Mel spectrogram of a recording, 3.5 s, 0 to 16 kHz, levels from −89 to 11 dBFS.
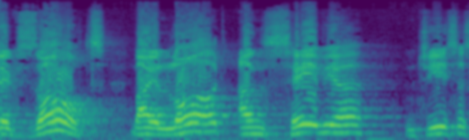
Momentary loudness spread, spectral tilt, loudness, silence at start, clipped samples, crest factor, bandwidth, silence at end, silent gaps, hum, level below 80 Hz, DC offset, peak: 8 LU; -3.5 dB/octave; -14 LUFS; 0 s; under 0.1%; 14 dB; 15.5 kHz; 0 s; none; none; -48 dBFS; under 0.1%; -2 dBFS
